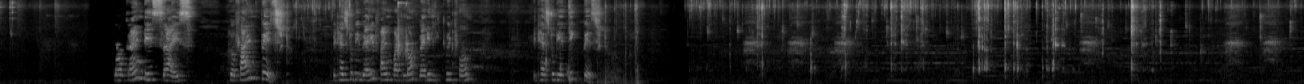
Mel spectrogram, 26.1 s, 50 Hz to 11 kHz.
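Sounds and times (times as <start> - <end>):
kitchen utensils and dishes clinking: 7.9 - 8.4, 14.3 - 24.5
crows cawing: 14.8 - 17.3, 21.5 - 22.1, 24.4 - 26.0.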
